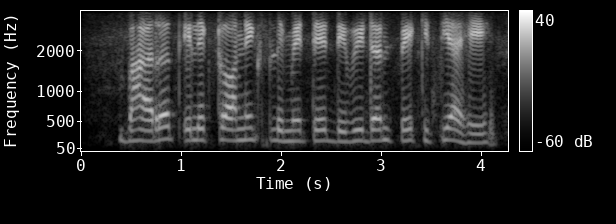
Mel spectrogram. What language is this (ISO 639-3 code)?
mar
